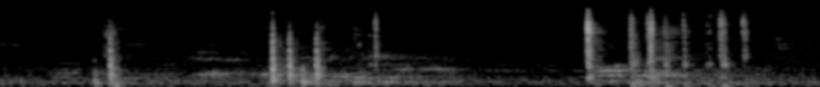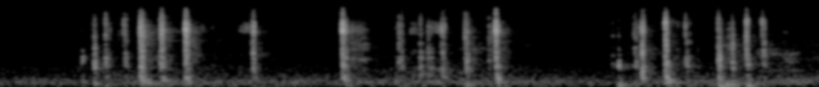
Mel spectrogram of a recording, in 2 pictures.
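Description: Computer keyboard keystrokes as a page name is typed, in short irregular bursts of clicks with pauses between them.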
